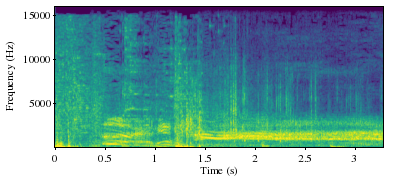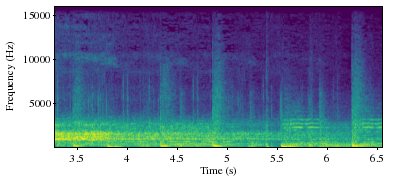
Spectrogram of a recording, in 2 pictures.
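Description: Background music under a smashing sound effect: hard impacts in the first second or so, then a shattering crash of breaking debris lasting about three seconds.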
